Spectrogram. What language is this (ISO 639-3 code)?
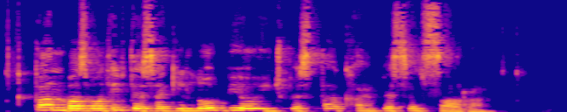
hye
